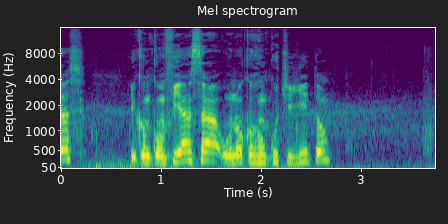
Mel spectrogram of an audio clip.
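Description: A young man speaks with animation close to the microphone.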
